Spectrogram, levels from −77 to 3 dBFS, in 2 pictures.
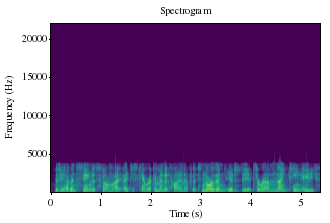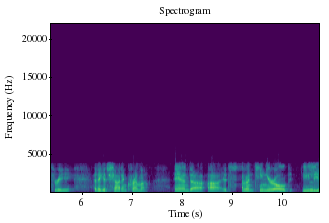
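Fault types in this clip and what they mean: GSM full-rate codec: The whole clip has a buzzy, gravelly roughness, and the speech sits in a narrow band, from about 250 Hz up to 3.5 kHz, with nothing bright above it. The codec models the vocal tract and drives it with a sparse, regularly spaced pulse excitation instead of the real waveform, and that coarse excitation produces the grit. The damage is plainly audible and fits the 13 kbps GSM full-rate codec.
lost GSM frames: At 3.68 s, at 5.76 s just before "I think it's shot", and at 9.06 s right after "and uh uh it's", the sound freezes into a rough, metallic ringing tone. The decoder fills each gap by reusing the last good frame's settings. The first and last gaps last about 140 ms, and the middle one about 80 ms, so none is long enough to fade to silence.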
